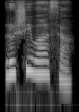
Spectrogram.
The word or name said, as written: ರಸವಶ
